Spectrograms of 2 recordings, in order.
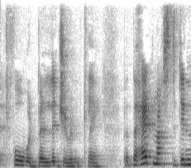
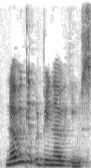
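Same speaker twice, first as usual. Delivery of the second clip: ordinary delivery, nothing marked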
